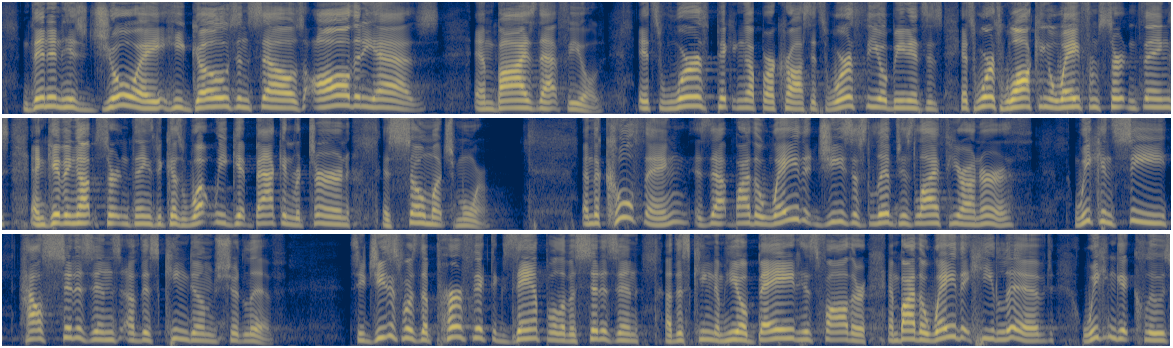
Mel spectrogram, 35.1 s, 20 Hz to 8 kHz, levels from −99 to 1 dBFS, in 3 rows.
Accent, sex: American, male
